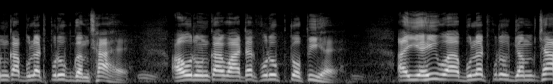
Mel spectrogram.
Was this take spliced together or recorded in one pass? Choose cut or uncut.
uncut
